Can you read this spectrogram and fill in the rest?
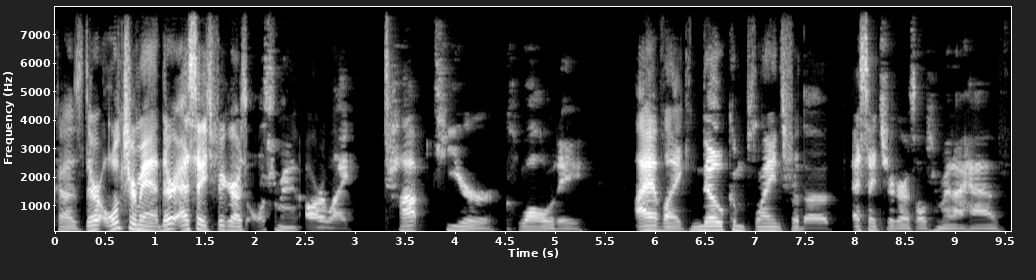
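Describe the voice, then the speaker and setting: Young male streamer, hoarse, very bright tone, casual rambling chat full of fillers. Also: medium pitch, moderate pace. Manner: rambling, many fillers and restarts. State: hoarse, scratchy throat. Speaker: YouTube creator hosting a livestream. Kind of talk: casual livestream chat answering viewers.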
